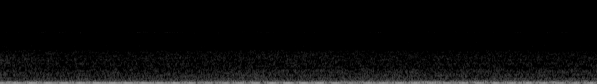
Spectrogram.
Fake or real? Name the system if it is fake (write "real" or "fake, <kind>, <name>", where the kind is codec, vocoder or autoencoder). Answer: real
